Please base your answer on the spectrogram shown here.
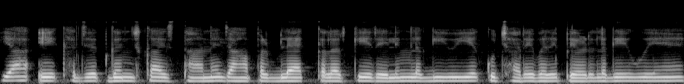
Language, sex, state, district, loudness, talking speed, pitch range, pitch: Hindi, female, Uttar Pradesh, Lucknow, -15 LUFS, 195 wpm, 155-170 Hz, 165 Hz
